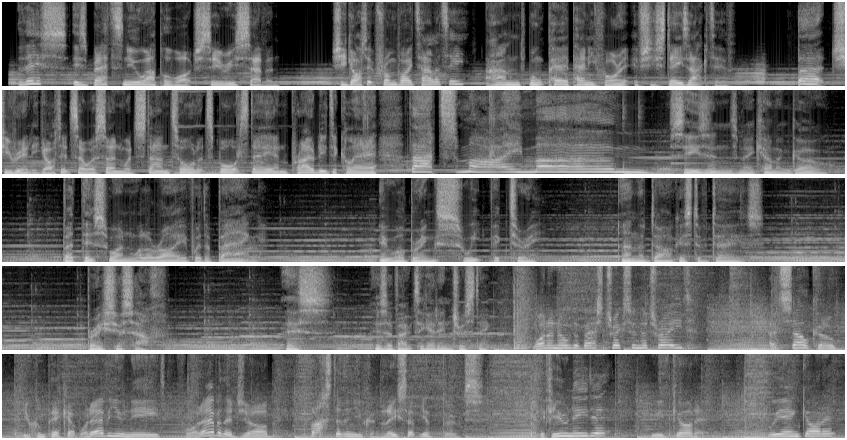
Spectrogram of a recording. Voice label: male english welsh multiple accents compilation

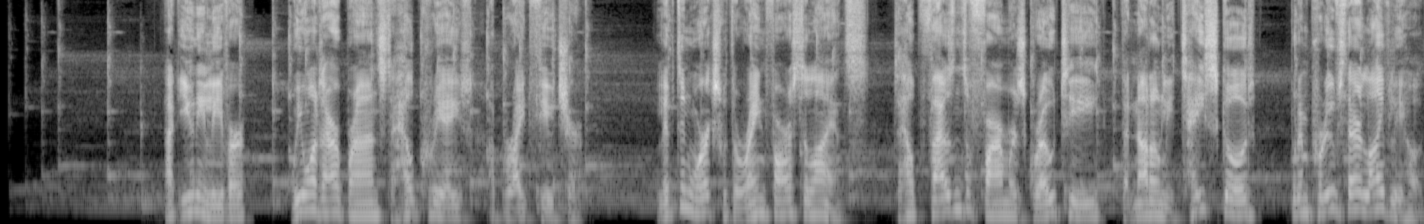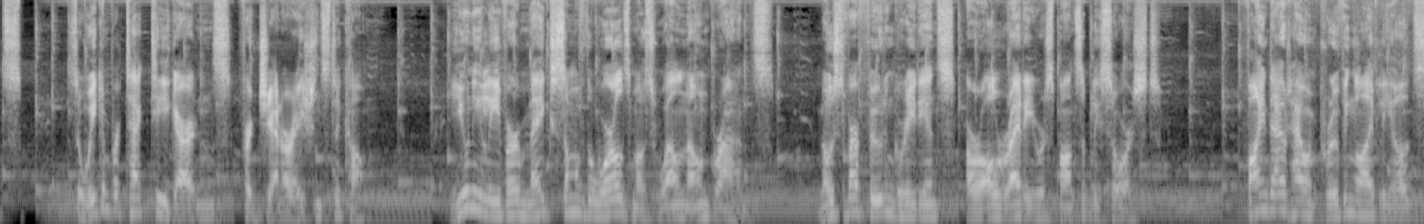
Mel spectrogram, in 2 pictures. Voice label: male english irish neutral irish accent corporate; irish southern

